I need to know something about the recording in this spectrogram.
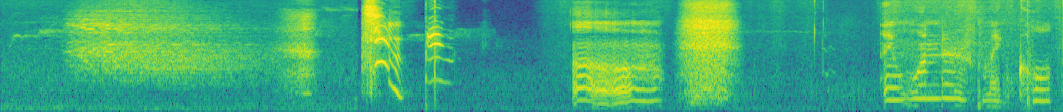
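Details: Several short explosive sneezes, some preceded by a breathy intake and followed by voiced sounds, from a female who has a cold; sneezing.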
